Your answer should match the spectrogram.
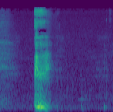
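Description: A man clearing his throat once, a short harsh burst just under a second in.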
